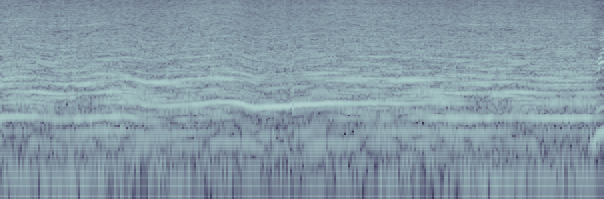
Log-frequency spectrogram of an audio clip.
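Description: A small car's engine revs steadily in Garry's Mod, a loud close tonal drone whose pitch dips and rises slightly as it tops out, with no talking.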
